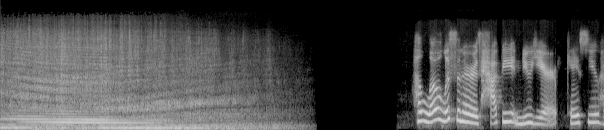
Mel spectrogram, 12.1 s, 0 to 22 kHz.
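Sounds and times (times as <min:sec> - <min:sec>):
propeller airplane engine drone taking off: 0:00.0 - 0:06.3
speech: 0:08.4 - 0:12.0.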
